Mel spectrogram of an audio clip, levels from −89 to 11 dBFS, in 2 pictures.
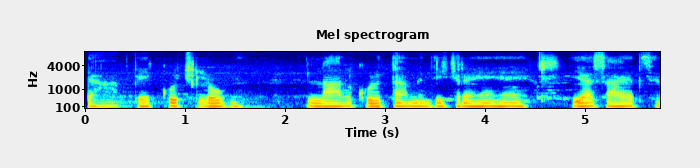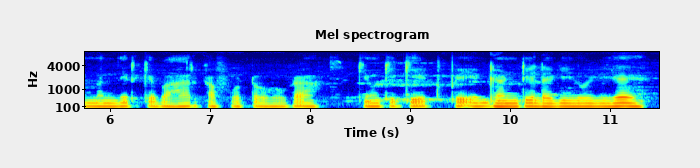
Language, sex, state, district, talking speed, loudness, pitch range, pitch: Hindi, male, Arunachal Pradesh, Lower Dibang Valley, 135 wpm, -20 LUFS, 120-130 Hz, 125 Hz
